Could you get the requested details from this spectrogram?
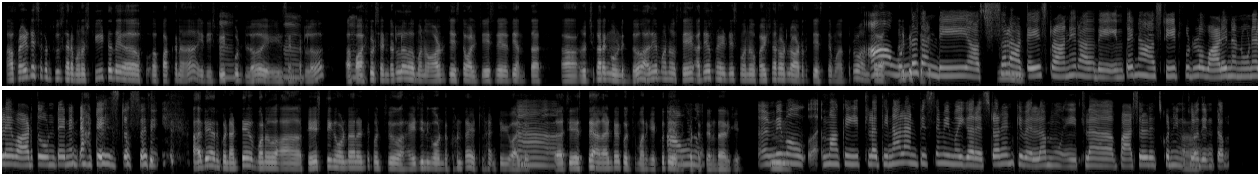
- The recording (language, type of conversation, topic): Telugu, podcast, స్ట్రీట్ ఫుడ్ రుచి ఎందుకు ప్రత్యేకంగా అనిపిస్తుంది?
- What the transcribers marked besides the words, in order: in English: "ఫ్రైడ్ రైస్"; in English: "స్ట్రీట్"; in English: "స్ట్రీట్ ఫుడ్‌లో"; in English: "సెంటర్‌లో"; in English: "ఫాస్ట్ ఫుడ్ సెంటర్‌లో"; in English: "ఆర్డర్"; in English: "ఫ్రైడ్ రైస్"; in English: "ఫైవ్ స్టార్"; in English: "ఆర్డర్"; in English: "టేస్ట్"; in English: "స్ట్రీట్ ఫుడ్‌లో"; chuckle; in English: "టేస్ట్"; chuckle; in English: "టేస్టీ‌గా"; in English: "హైజీన్‌గా"; in English: "రెస్టారెంట్‌కి"; in English: "పార్సెల్"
